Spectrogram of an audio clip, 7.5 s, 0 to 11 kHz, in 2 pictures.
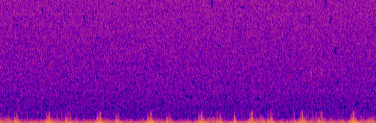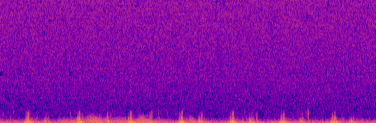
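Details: Heart sounds after compression: regular low heart thumps at a fast rate of about 118 a minute.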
